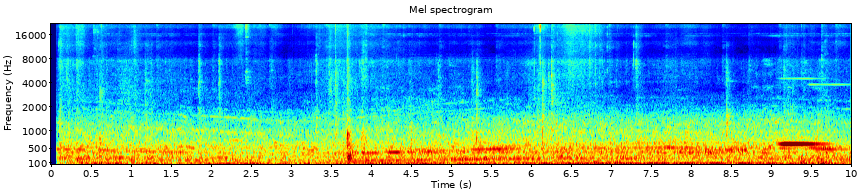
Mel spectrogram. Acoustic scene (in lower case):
bus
